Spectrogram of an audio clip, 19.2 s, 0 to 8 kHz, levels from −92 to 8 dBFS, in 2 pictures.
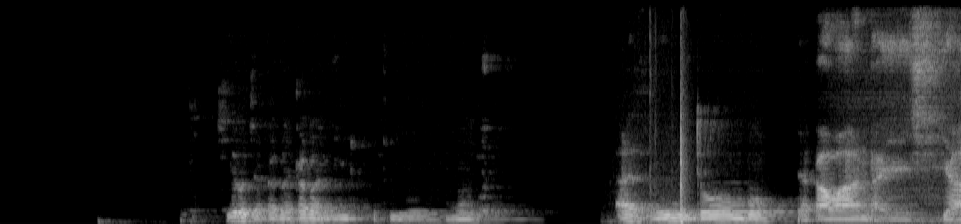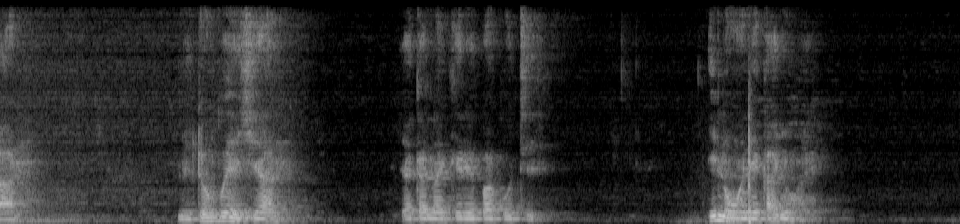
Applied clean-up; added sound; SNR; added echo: none; Drawer open or close; 8 dB; reverberation time 0.7 s.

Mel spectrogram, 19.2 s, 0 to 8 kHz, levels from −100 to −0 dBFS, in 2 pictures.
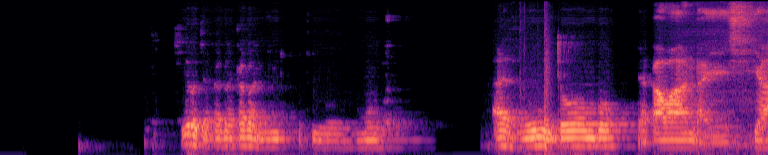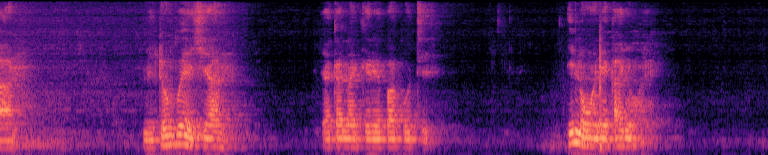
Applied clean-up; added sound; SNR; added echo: neural separator model SepFormer DNS4.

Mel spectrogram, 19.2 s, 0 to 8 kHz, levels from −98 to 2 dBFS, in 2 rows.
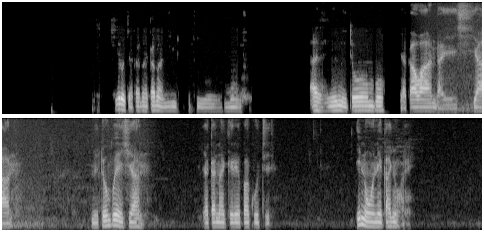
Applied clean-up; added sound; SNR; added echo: none; none; none; none.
